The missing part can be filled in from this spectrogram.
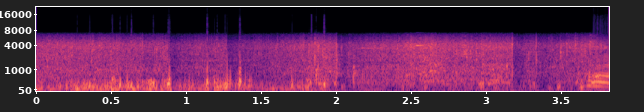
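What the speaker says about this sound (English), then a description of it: "But alas, it's windy." Loud, blustery wind buffets the microphone at a lodge harbor on Lake of the Woods, with roaring low rumble and gusty swells throughout, no talking.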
